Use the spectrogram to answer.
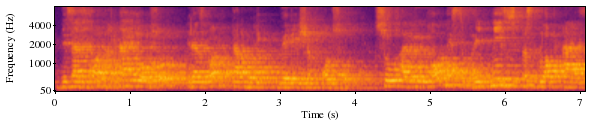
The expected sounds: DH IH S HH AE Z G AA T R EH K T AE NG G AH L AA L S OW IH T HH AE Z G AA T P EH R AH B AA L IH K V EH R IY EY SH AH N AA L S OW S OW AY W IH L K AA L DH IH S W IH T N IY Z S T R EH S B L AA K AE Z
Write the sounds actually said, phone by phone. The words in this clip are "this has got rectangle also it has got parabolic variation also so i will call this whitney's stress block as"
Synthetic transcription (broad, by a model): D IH S HH AE Z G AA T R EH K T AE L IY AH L AA L S OW IH T HH AE Z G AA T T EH L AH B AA N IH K V EH R IY EY SH AH N AA L S OW S OW AY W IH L K AA L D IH S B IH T N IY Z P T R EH S B L AA K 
